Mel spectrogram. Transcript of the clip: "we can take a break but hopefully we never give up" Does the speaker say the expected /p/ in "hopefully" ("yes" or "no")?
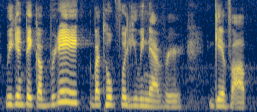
yes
